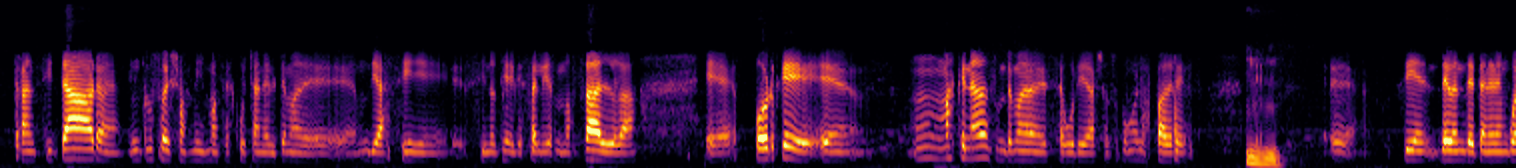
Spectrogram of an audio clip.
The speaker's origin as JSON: {"language": "Spanish", "town": "La Reja", "region": "Buenos Aires Province", "country": "Argentina", "said": "yo soy de La Reja y allá también estaba todo anegado"}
